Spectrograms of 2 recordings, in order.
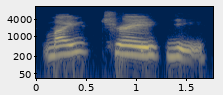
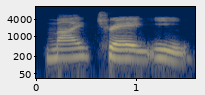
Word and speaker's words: Maitreyi: back screw it yeah I pronounce it my tray Yi my tray e yes everyone do your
